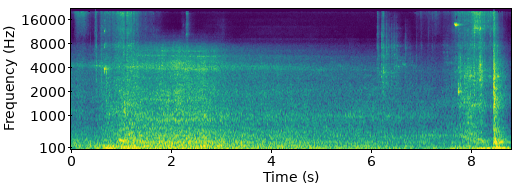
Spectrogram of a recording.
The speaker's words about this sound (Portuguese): Um verdadeiro avião jumbo que traz com ele milhões de pessoas viajando para um outro lugar distante daqui.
